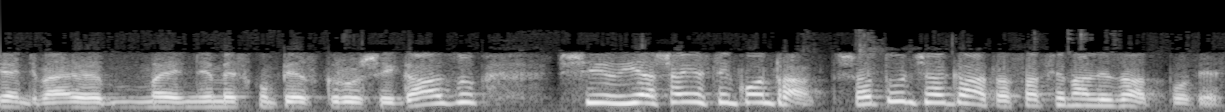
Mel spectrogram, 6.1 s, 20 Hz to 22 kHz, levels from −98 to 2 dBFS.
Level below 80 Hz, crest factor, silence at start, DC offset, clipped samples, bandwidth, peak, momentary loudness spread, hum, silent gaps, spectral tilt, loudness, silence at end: -54 dBFS; 12 dB; 0 s; under 0.1%; under 0.1%; 7.2 kHz; 0 dBFS; 5 LU; none; none; -7 dB/octave; -13 LUFS; 0 s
